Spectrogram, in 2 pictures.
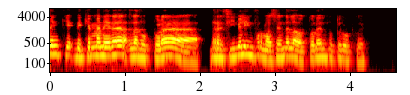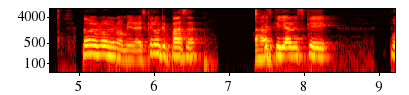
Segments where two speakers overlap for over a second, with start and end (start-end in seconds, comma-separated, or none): none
